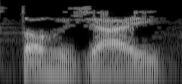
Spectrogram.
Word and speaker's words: storge: os demais e o a pronúncia de storge na verdade é storj e refere-se ao amor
